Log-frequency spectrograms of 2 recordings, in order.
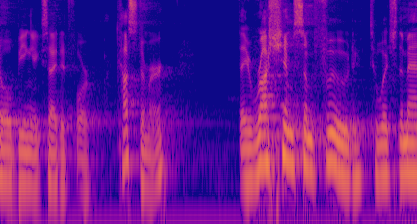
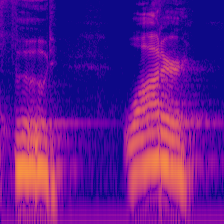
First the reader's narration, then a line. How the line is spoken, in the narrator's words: gasping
